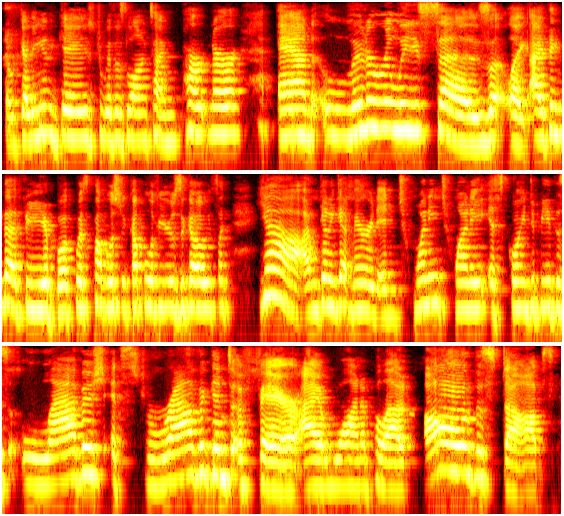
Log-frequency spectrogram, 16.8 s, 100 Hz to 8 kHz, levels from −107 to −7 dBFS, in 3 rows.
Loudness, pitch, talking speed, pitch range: -16 LUFS, 240 Hz, 175 wpm, 220-260 Hz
